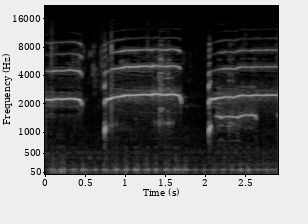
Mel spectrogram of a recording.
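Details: Peregrine falcons at the nest, male caring for the females, evening of 23 May 2021; three long, strained, whining wail calls with strong overtones, each opening with a short lower note, in quick succession.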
